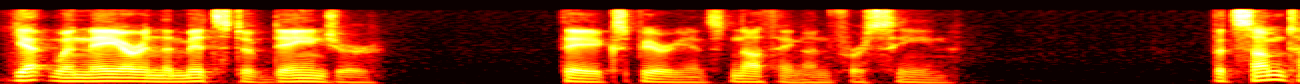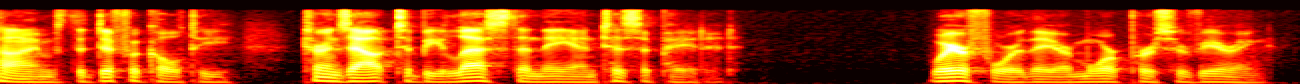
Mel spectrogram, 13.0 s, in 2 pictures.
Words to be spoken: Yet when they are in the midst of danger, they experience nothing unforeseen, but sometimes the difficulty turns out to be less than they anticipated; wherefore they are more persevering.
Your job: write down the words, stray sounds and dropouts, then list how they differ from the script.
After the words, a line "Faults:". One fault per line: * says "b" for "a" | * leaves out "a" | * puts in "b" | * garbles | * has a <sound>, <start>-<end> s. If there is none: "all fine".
Yet when they are in the midst of danger, they experience nothing unforeseen, but sometimes the difficulty turns out to be less than they anticipated; wherefore they are more persevering.
Faults:
all fine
